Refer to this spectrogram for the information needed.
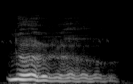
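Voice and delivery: feigned nonchalance, sung out lightly; careless. A narrator's reading. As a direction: brush it off with a drawn-out no. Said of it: "said Pooh carelessly".

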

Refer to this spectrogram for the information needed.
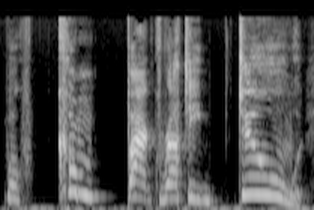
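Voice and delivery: high, slow, pleading creature voice; Mole crying out. A narrator's reading. Mole begging Ratty to turn back, high pleading cry. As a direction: beg him to come back. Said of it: "cried the Mole".

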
